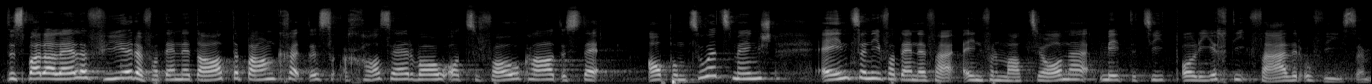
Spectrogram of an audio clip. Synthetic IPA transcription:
d̥ɑspɑɾɑlɛləfyːəɾəfɔd̥ɛnəd̥ɑːtəb̥ɑŋkχəd̥ɑsχɑseːɾʋowʔot͡sɛɾfɔlkhɑːd̥ɑsd̥ɛ | ʔɑpʊntt͡suət͡smɪnʃt | ʔɛɪnt͡sl̩nifɔdɛnəfɪnfɔɾmɑt͡sjoːnəmɪt̚d̥ət͡sitʰoliəχtifæːləɾʔufʋiːsə̰

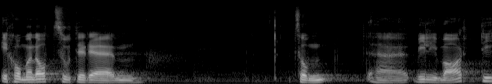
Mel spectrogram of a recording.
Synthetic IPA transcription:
ɪχχɔmədɑːt͡sud̪̥əɾɛm | t͡sʊm | ɛʋilimɑɾt̪ːi

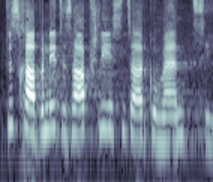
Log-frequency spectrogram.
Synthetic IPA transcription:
d̥ashaːbənɪt̚d̥asapʃliːsən̩dəaɾɡumɛntt͡siː

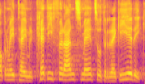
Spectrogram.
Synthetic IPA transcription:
ɔd̪əɾmɪthɛɪjməɾkʰɛdifəɾænt͡smeːt͡sʊd̪ərːɛɡiəɾiɡ

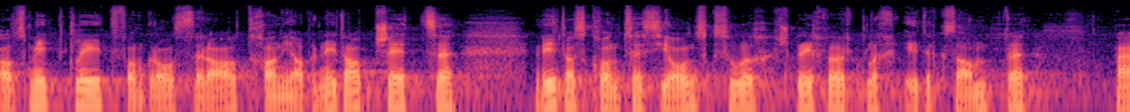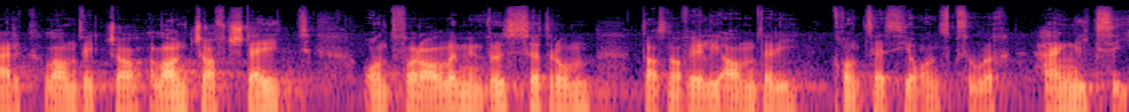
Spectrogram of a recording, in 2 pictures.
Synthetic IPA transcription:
ɑlsmɪtklɪːdfɔmɡɾoːsəɾɑːtχɑnɪɑbəɾnɪdɑpʃɛt͡səʋidɑskʰɔnt͡sɛsjoːnsksuəχʃpɾɪχvœrtʰlɪχɪd̥əɾksɑmtə | b̥æɾɡɑndɪlɑntʃɑftʃtɛɪt | ʊndfɔɾɑlːəmɪmvʏsəd̪ɾʊmd̥ɑsnɔfɪːliʔɑnd̥əɾi | kʰɔnt͡sɛsjoːnsksuəχ | hæŋːiksḭː

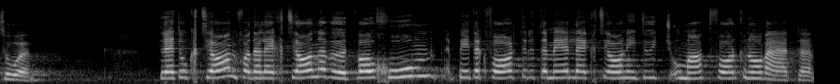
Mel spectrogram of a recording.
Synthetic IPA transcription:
t͡suə | trɛdukt͡sjoːnfɔdəlɛkt͡sjoːnəvʏɾtʋoːʊχuːmb̥ɪdəkfɔɾdəɾətəmeːɾlɛkχt͡sjoːnidyt͡ʃumɑt̪fɔɾknoːvæːɾd̥ə

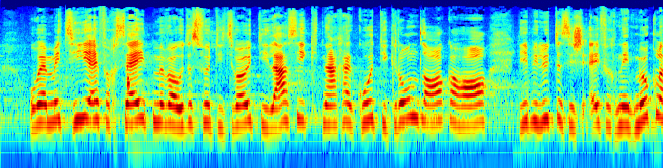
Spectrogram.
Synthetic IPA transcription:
ʊvɛnməɾɛt͡shiːɛɪfɑχsɛɪtməʋœwdɑsfyɾd̥it͡sʋœɥtilæsiɡnæχæɾɡ̥uətiɡɾʊndlɑːɡ̥əhɑː | liːəbilyt̚ːdɑsɪʃɛɪfɑχnɪdmøɡlə

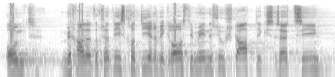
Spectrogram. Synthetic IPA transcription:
ʊnd | məχɑnɛd̪əχʃodiskʰχutiːʁəviəɡʁoːsd̥imɪndəsʃtuːsʃtɑtiksœtsiː

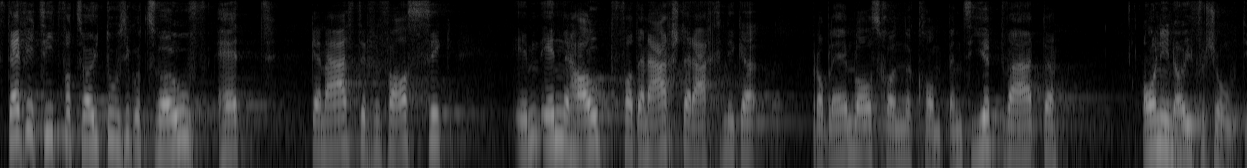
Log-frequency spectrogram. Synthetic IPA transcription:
sd̥ɛfit͡sitfɔt͡sʋœʏtuːsɪɡʊt͡sʋœlfhɛt | ɡ̥emæːsd̥əɾfəɾfɑsɪɡ | ɪɪnːəɾɦɑlpfɔdənæːχʃtəɾæχnɪɡə | pɾɔbleːmloːsχœnːəkʰɔmpɛnsiəɾtʋæːrd̥ə | oːninœʏjfəɾʃʊ̰ld̥ɪ

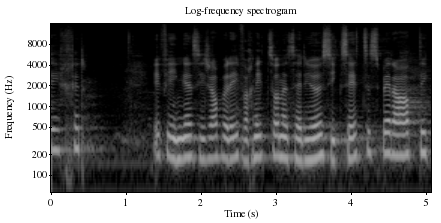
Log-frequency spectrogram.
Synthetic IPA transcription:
ɪχəɾ | ɪfɪŋəɛsɪʃɑbəɾɛɪfɑχnɪdsonəsɛɾjøːsiksɛt͡səsb̥eɾɑːti

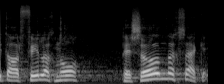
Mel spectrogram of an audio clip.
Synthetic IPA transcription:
tɑːrfiləχnɔ | pɛsoːnləχsɛkə

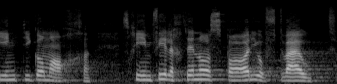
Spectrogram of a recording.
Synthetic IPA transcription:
iŋ̚t̪iɡomɑχə | sχiːmfɪləχt̪ɛnospɑːɾjʊft̪ʋælt̪

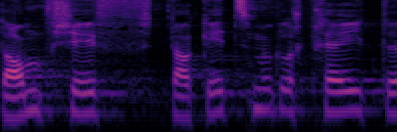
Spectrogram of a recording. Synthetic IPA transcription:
d̥ɑmfʃɪfd̥ɑːɡ̥ɪtsmøɡlɪχkʰɛɪtə

